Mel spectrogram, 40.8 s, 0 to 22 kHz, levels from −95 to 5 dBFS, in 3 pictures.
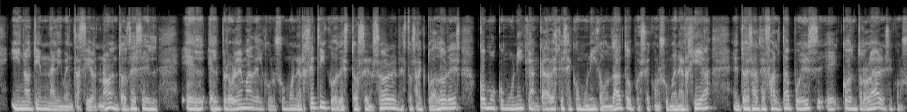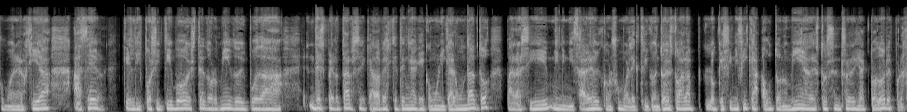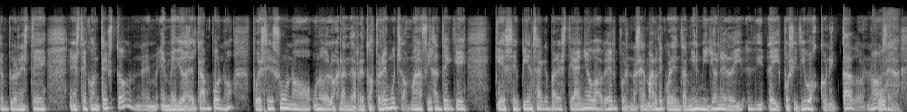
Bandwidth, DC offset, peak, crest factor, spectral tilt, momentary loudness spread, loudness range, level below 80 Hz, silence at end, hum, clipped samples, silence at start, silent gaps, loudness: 17.5 kHz; under 0.1%; -8 dBFS; 12 dB; -4 dB/octave; 5 LU; 1 LU; -50 dBFS; 0 s; none; under 0.1%; 0 s; none; -20 LUFS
